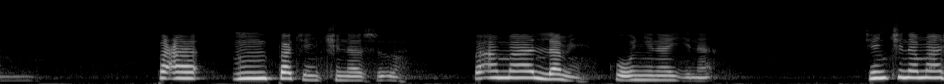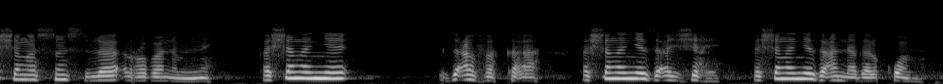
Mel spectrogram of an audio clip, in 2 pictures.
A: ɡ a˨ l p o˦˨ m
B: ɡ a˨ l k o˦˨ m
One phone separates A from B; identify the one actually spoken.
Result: B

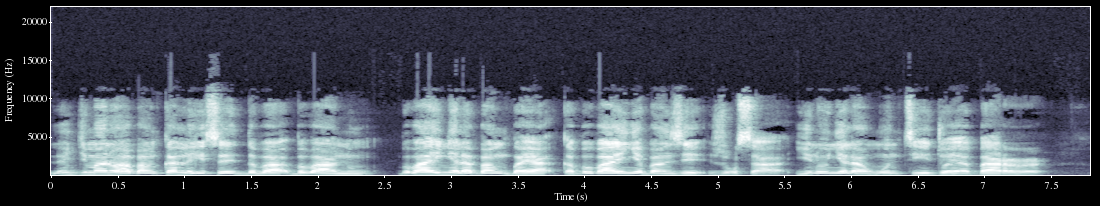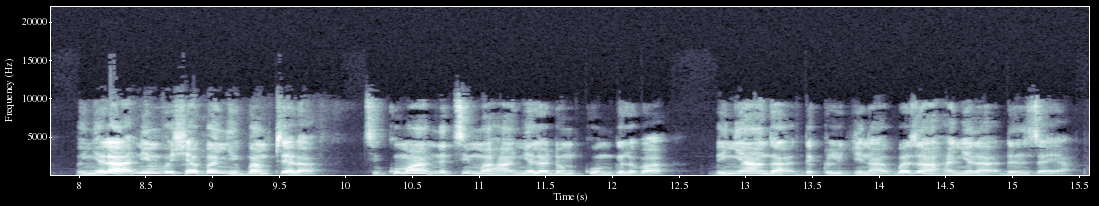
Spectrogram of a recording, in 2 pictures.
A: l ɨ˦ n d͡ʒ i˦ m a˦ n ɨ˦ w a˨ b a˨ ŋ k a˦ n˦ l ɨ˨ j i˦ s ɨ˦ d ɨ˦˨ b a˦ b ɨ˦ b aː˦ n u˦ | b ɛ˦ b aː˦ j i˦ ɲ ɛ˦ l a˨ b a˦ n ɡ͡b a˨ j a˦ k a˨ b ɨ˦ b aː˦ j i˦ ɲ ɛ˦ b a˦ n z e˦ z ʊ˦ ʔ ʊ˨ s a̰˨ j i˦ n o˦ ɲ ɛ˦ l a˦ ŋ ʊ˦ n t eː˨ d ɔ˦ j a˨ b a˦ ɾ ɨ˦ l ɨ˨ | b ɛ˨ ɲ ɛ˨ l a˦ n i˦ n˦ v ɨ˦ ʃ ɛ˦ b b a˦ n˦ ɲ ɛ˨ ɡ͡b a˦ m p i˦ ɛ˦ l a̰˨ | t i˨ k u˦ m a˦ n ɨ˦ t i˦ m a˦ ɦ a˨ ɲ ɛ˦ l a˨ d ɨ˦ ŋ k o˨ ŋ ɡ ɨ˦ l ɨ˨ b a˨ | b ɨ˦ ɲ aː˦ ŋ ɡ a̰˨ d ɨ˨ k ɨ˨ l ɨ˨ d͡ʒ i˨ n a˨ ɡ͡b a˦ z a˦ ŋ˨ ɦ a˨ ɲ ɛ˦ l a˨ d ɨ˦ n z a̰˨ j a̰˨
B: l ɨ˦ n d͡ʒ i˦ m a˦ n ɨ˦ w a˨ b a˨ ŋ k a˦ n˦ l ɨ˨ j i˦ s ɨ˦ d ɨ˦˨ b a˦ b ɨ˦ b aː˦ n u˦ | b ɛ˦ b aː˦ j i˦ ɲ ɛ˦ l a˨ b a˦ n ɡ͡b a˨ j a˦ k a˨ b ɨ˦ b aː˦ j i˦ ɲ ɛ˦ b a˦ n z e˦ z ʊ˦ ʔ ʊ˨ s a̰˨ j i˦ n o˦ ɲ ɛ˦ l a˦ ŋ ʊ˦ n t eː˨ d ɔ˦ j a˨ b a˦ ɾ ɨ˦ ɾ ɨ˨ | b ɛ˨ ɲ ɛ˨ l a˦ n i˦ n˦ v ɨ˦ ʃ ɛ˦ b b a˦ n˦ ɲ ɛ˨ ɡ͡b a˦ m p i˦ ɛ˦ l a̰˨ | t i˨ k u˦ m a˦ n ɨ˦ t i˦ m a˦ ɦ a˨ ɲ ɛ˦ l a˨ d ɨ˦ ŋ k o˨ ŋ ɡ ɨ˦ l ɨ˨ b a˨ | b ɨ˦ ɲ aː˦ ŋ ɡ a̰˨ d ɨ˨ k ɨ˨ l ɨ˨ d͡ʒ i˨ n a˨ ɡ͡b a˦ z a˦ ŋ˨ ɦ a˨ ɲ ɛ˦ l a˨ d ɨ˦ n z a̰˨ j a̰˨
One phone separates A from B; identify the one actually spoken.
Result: B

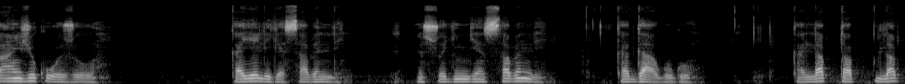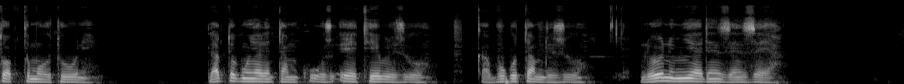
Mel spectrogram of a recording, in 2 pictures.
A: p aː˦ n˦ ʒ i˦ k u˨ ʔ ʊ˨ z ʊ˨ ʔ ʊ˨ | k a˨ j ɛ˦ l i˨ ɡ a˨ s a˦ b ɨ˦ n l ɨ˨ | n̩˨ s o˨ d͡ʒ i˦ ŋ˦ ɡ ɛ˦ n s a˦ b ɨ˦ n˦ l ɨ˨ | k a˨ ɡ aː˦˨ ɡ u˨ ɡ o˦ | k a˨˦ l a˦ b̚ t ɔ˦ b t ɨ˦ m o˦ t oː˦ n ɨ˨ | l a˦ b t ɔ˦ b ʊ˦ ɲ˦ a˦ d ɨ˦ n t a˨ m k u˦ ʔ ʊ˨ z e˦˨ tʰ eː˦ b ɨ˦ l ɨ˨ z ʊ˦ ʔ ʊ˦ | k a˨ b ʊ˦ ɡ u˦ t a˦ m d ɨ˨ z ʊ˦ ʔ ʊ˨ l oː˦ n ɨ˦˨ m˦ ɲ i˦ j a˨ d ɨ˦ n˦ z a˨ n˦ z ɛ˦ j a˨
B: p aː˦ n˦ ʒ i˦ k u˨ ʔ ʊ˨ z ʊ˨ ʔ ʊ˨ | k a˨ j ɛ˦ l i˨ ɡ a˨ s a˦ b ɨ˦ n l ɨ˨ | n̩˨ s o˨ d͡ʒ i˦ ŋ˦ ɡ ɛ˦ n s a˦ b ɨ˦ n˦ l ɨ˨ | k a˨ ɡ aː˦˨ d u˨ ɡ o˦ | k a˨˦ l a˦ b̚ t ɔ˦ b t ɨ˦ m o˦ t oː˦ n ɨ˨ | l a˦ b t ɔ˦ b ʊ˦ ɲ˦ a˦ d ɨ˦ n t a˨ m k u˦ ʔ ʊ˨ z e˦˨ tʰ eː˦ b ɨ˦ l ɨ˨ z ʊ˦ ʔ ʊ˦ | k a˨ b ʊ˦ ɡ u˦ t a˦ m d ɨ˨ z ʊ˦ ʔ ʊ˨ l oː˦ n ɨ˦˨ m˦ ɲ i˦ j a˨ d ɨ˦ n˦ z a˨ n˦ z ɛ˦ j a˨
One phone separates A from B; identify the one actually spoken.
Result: A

